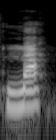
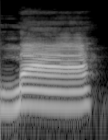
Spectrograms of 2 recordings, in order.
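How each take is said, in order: First: The vowel is short. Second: The vowel is drawn out long.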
